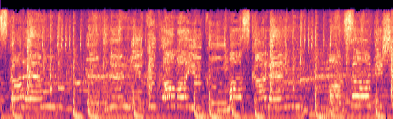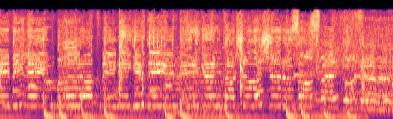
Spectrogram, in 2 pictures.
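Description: A loud, full Turkish pop duet instrumental plays throughout, with a steady punchy drum beat, bass, and bright melodic layers, and no voices.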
